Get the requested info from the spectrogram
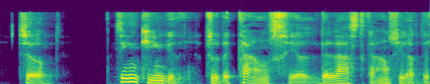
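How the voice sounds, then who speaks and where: The speaker has an Italian accent. The background is quiet. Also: man. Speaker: scholar. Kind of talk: conference discussion question. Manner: halting.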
